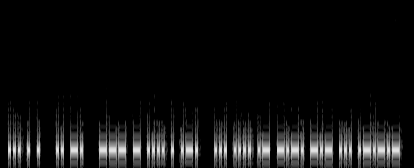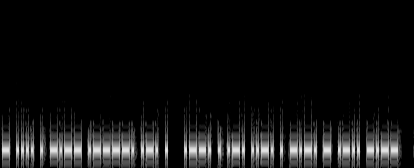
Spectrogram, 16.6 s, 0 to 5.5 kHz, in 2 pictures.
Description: Morse code, heard as a keyed tone, about 25 wpm, 600 Hz. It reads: SEE IN OTHER SHACKS. THEY'RE PERFECTLY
